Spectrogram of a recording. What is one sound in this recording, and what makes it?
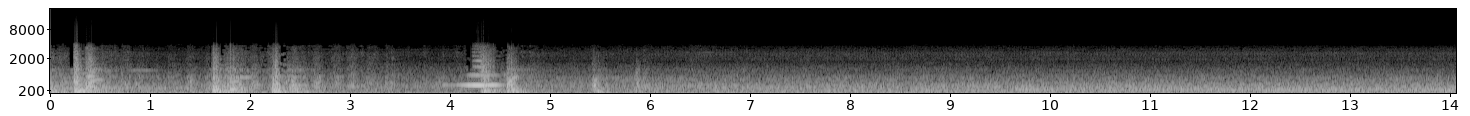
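A large vehicle's engine rumbles steadily close by.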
